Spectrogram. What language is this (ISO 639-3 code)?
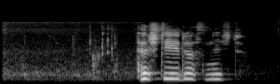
deu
